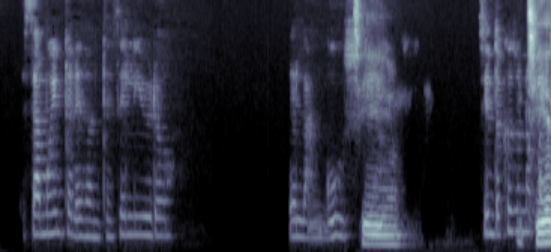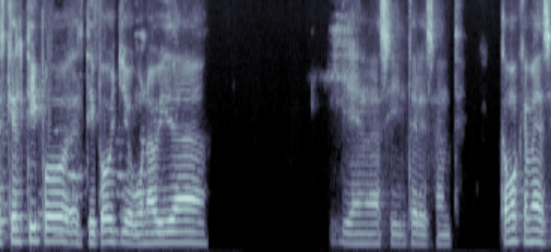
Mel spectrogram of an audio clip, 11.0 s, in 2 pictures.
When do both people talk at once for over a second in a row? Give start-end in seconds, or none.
5.3-7.3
